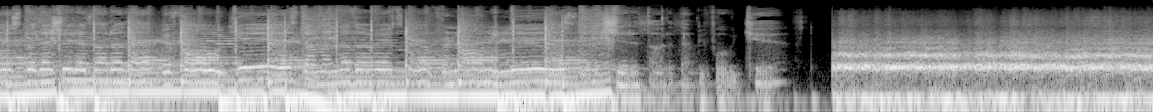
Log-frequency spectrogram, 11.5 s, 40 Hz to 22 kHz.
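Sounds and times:
speech: 0.3 - 5.2, 6.2 - 9.3
train rumble with droning hum: 8.3 - 11.5.

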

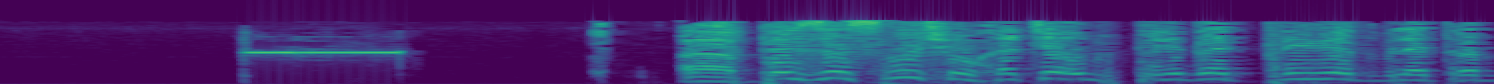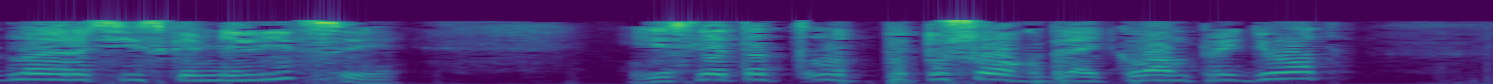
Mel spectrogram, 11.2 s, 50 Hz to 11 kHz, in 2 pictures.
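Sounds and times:
home answering machine message beep: 0.9 - 1.6
speech: 2.6 - 7.4, 8.0 - 10.7.

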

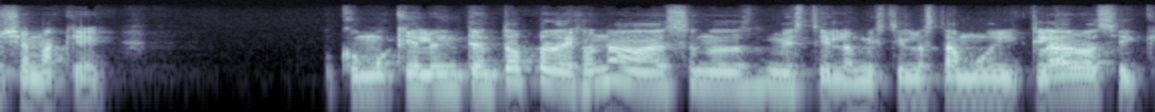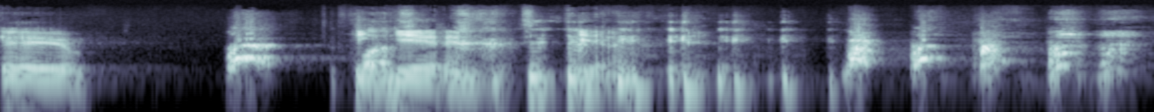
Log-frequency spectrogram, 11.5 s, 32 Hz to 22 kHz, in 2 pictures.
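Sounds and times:
speech: 0.0 - 0.7, 1.6 - 6.3, 6.9 - 9.4
several female dogs barking restless before being let out: 6.9 - 7.2, 10.0 - 11.5
laughter: 7.6 - 10.0.

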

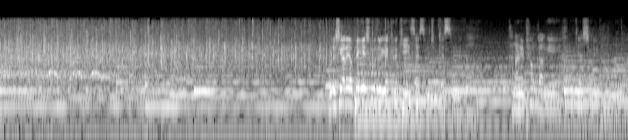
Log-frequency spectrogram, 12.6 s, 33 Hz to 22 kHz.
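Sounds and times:
church congregation clapping during a worship service: 0.0 - 8.3
speech: 6.6 - 9.5, 10.2 - 12.5.

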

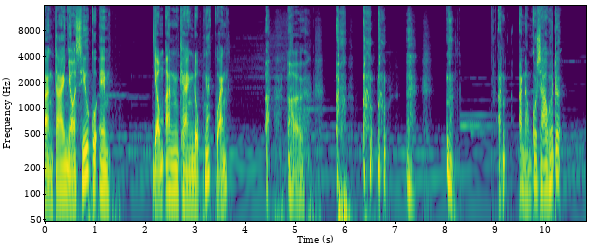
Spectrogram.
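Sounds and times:
speech: 0.0 - 1.4, 2.2 - 3.8, 4.4 - 7.4, 9.1 - 10.4
man coughing hard while clutching his chest: 4.4 - 8.4, 9.1 - 9.3.

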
